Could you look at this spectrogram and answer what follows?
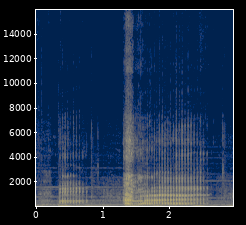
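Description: Bosire, a big cat in Nairobi National Park raised on goat's milk, lets out a short opening growl and then a long, loud, pulsing roar that rattles close by before breaking off.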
